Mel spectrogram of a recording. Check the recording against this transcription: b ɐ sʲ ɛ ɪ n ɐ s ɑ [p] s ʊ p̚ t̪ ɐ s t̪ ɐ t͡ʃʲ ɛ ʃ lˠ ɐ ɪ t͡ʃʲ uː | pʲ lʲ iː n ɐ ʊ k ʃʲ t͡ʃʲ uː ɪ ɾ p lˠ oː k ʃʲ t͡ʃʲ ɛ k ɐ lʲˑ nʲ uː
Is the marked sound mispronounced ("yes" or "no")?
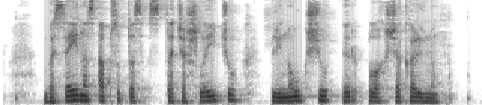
no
